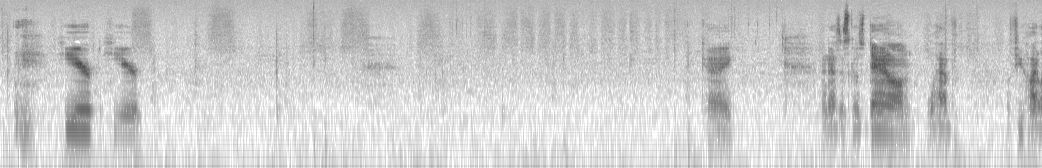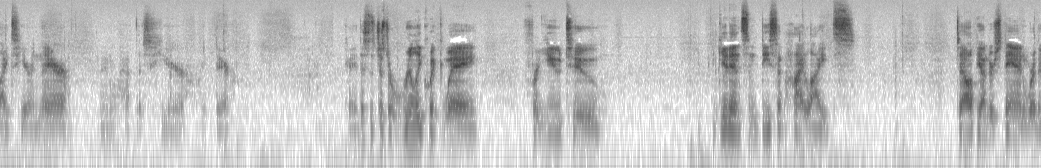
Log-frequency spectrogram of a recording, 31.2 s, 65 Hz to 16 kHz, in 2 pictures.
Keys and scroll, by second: 4.7 space, 6.7 [, 10.1 space, 10.9 [, 14.2 space, 16.7 [, 19.0 space, 21.4 space, 26.0 space, 27.7 space.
